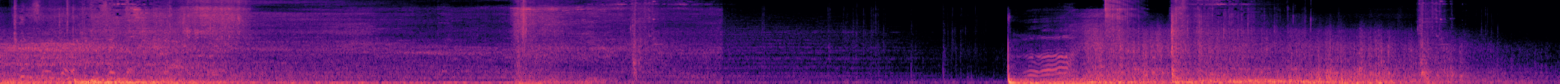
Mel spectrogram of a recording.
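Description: Confringo blasting spell in Hogwarts Legacy, loud fiery explosions and crackling blasts amid battle noise, with a heavy burst starting a second loud stretch. Voices speak during the action.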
